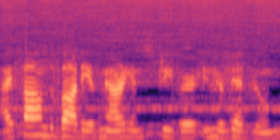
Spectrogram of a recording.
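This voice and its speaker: An actress playing an anxious, loyal secretary in 1940s radio drama, with a breathless, pleading, melodramatic delivery. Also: female voice, lowish voice, fairly quick, natural voice, rough recording. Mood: haunted, fearful narrating. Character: young woman secretary, anxious, loyal, fearful of murder. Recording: thin vintage 1940s radio recording, organ music.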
